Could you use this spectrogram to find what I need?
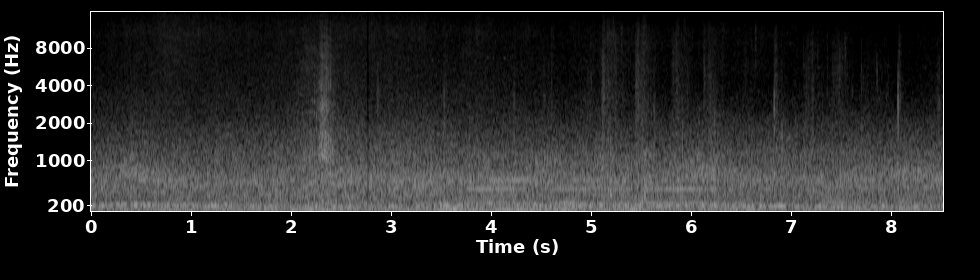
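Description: Footsteps crunch slowly on snowy ground.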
